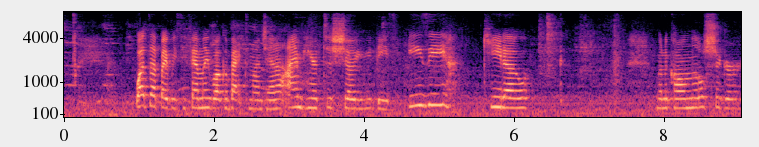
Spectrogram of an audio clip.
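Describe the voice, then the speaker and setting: Over noticeable background noise, a woman with a fairly high voice speaks at a moderate pace with fairly even intonation. Her speech has long, frequent pauses. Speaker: cooking vlogger. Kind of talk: recipe tutorial. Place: kitchen. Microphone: phone near.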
